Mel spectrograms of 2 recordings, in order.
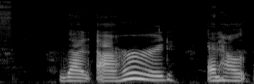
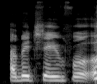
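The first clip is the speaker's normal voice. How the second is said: loud embarrassed laughing; real laugh, louder; 12 dB louder than usual. Real, not acted. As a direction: admit it through loud laughter.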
